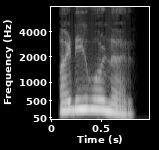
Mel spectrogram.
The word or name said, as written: ಅಡಿವೊಣರ್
